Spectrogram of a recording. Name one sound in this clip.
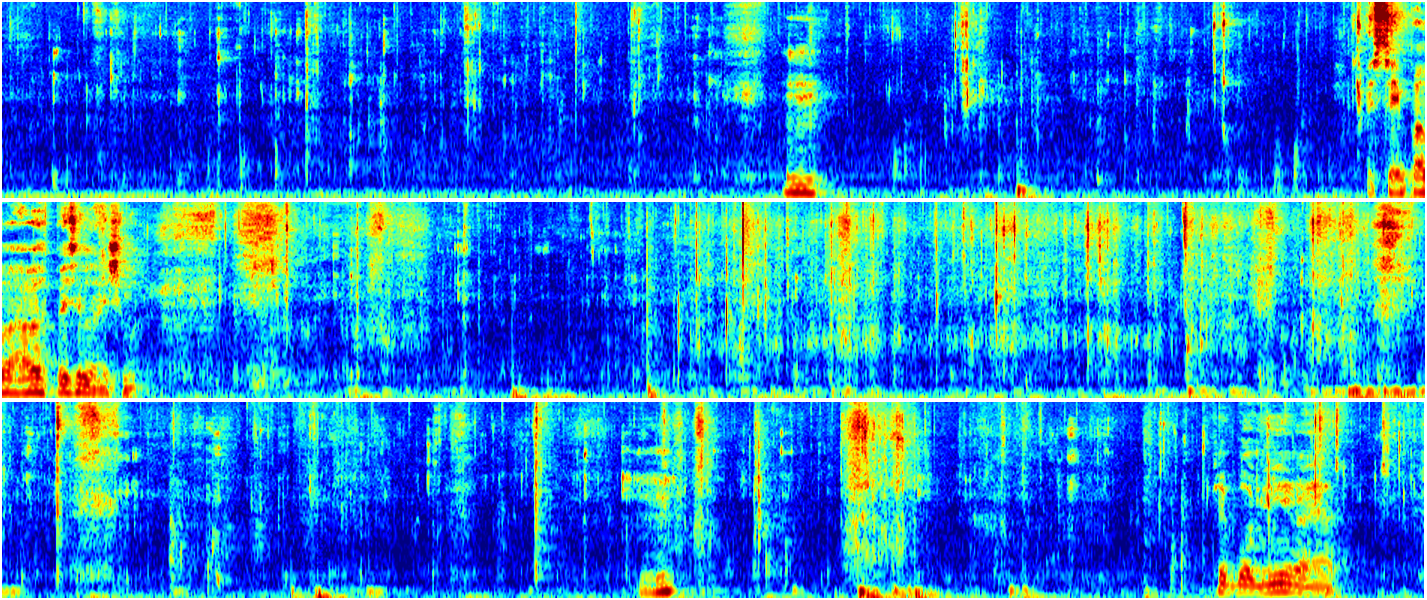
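Two young men chew and munch food close to a microphone.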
